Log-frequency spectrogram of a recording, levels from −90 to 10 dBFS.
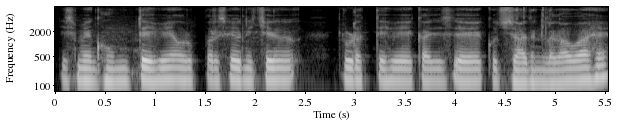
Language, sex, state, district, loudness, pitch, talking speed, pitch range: Hindi, male, Uttar Pradesh, Saharanpur, -18 LUFS, 135 Hz, 160 wpm, 130-135 Hz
